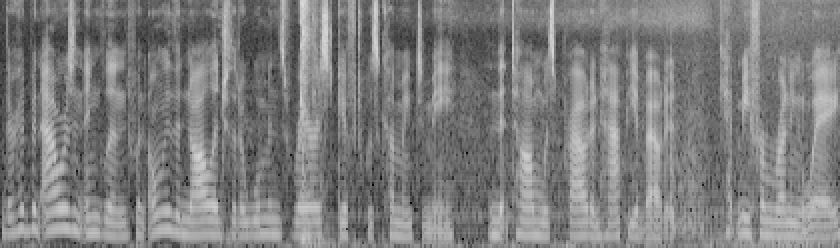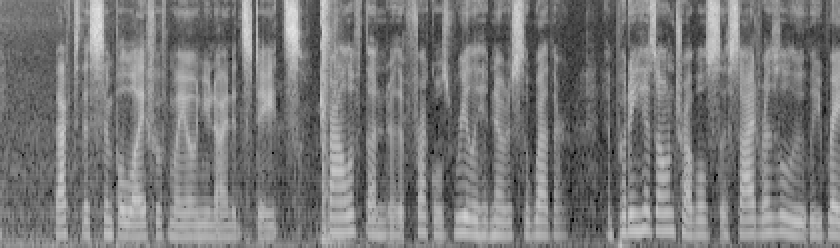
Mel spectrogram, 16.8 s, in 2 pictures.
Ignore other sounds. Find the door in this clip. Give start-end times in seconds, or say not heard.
2.2-3.3, 10.8-11.9.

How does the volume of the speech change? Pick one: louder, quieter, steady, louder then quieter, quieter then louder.
steady.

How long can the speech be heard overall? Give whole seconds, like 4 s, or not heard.
17 s.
